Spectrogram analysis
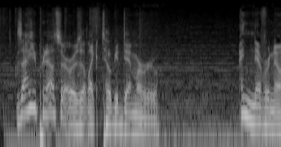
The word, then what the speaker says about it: Togedemaru: Togedemaru. You know, the R in Juarez. Like that. Is the Japanese way.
